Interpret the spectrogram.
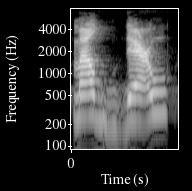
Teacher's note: تو دیکھیے ضاد کے لیے کیا ہوا کہ زبان کی جڑ اوپر، زبان کا وسط اوپر، اور زبان کا تو اپنا مخرج بھی حافہ لسان ہے، سائڈز بھی اوپر، سارا کچھ، ساری زبان اوپر چلے گئی ہے، ٹھیک ہے۔ موٹا ترین ادا ہو رہا ہے ضاد، ٹھیک ہے، مضجع، ٹھیک ہے، اس طرح سے۔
